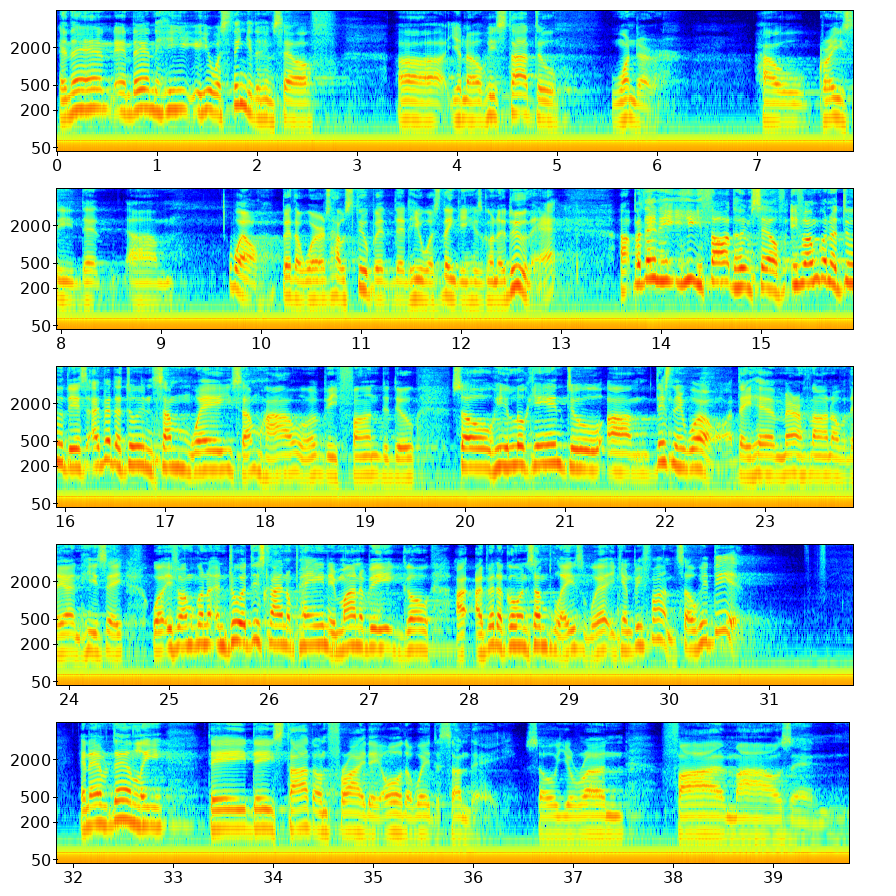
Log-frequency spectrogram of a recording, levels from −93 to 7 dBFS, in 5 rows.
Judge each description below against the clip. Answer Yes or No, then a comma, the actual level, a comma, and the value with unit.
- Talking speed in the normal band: Yes, average, 190 wpm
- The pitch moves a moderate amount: No, wide, 6.2 semitones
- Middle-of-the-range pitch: Yes, medium, 155 Hz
